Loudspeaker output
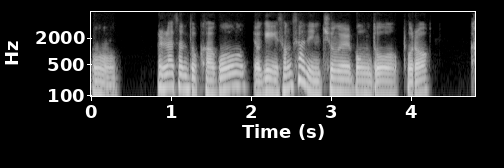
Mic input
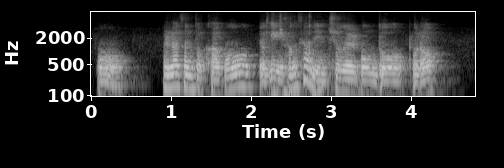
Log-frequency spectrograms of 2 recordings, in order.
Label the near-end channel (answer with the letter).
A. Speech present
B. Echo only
A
